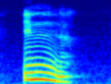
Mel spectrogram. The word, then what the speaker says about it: нь: featured in this video in in soft sign the little B doesn't have a sound so it's in okay let's get started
